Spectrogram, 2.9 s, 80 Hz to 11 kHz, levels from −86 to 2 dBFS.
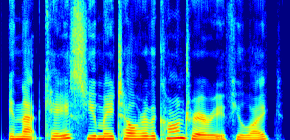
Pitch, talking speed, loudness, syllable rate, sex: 205 Hz, 250 wpm, -16 LUFS, 5.2 syllables/s, female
